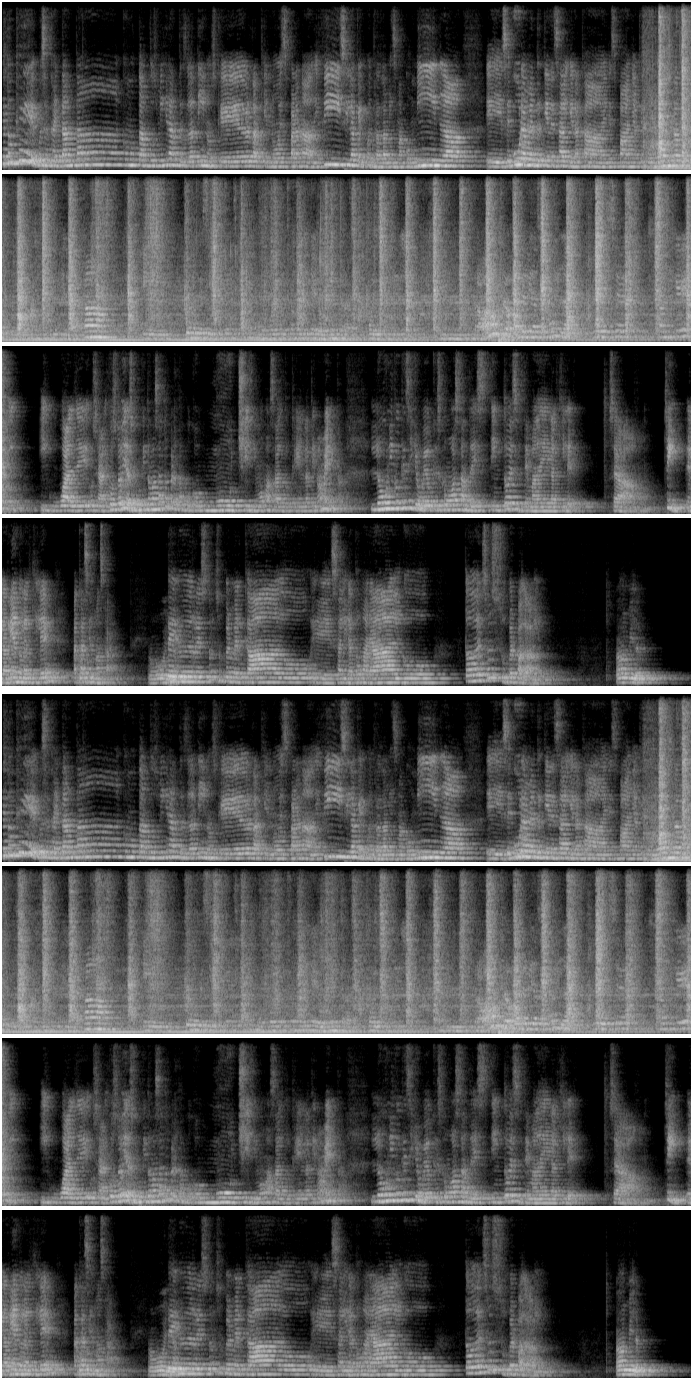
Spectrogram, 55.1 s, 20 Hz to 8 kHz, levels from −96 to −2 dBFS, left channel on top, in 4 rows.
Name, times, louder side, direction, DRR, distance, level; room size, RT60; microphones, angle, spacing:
voice 1, 0.0-9.4 9.7-16.1 16.6-17.2 17.4-20.8 21.1-22.0 22.5-25.2 25.6-26.3 26.9-27.8 28.3-34.2 34.4-34.7 34.9-39.0 39.7-40.4 40.8-42.3 42.8-43.5 44.6-49.9 50.6-52.1, left 1 dB, 35° left, -2 dB, 0.9 m, -29 dB
sound 1, 12.8-27.6, left 2 dB, 85° left, 0.8 m, -28 dB
voice 2, 42.8-43.2 44.3-44.8 53.6-54.0, right 3 dB, 45° right, 3 dB, 0.4 m, -29 dB
4.3 x 2.1 x 3.8 m, 1.3 s
head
